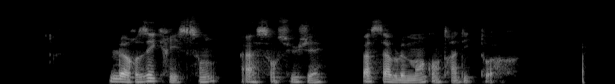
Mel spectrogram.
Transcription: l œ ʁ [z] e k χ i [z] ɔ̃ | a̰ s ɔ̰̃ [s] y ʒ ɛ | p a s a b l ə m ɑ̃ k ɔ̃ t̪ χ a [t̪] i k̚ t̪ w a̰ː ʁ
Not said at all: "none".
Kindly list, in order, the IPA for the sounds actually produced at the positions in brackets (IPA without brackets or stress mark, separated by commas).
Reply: z, s, s, d̪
